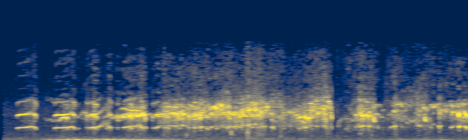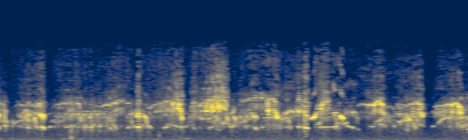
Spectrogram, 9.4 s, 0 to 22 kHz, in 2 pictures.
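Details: Nankeen kestrel in Victoria, Australia, recorded 4 December 2024: a shrill, rapid series of sharp repeated notes, about two or three a second, running continuously with slight pitch bends, over faint low rumbling at the start.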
